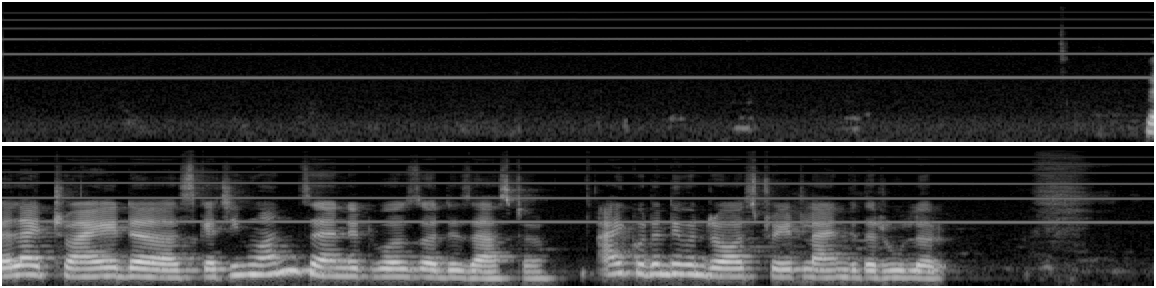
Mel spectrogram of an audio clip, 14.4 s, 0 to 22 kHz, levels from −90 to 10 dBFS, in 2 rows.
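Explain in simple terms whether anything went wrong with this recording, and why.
A switching power supply feeding the equipment is cycling in an audible burst mode or beating with another one, causing a switching supply whistle. For the whole speech clip, a thin, high whistle sits behind the sound, drifting between about 2.7 and 2.8 kHz.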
